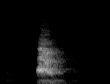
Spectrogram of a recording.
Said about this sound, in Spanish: Vamos a esperar que termine de ladrar el perro.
